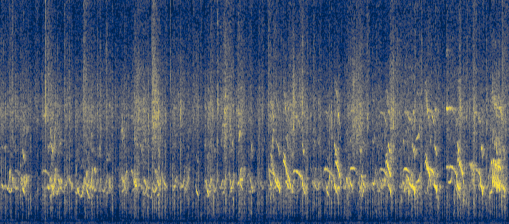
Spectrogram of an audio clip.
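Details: Chicken chicks peeping rapidly, about three chirps a second standing out from the chorus, thin and high, growing louder toward the end.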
